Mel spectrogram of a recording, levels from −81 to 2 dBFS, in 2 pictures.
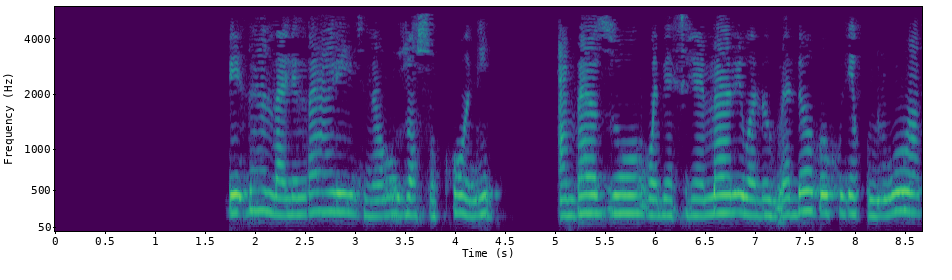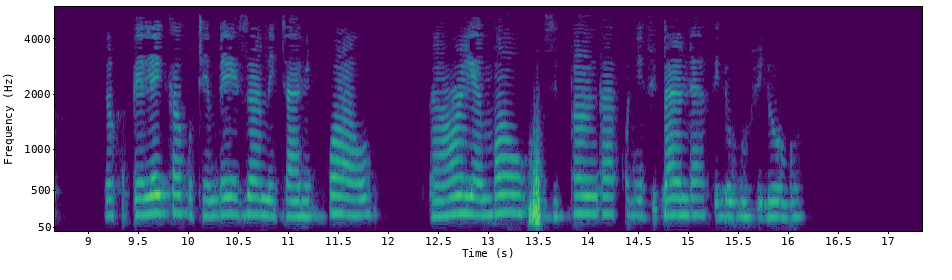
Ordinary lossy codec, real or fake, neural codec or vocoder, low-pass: MP3, 24 kbps; fake; codec, 44.1 kHz, 1.7 kbps, Pupu-Codec; 5.4 kHz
